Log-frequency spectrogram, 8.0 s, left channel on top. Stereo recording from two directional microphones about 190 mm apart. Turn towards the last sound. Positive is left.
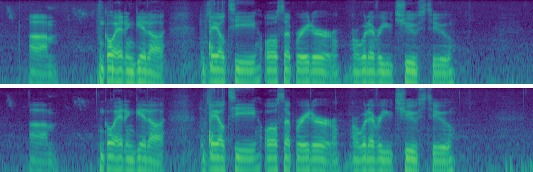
turn(degrees=-5)  # may be behind; listen again after turning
